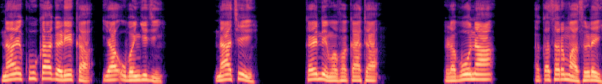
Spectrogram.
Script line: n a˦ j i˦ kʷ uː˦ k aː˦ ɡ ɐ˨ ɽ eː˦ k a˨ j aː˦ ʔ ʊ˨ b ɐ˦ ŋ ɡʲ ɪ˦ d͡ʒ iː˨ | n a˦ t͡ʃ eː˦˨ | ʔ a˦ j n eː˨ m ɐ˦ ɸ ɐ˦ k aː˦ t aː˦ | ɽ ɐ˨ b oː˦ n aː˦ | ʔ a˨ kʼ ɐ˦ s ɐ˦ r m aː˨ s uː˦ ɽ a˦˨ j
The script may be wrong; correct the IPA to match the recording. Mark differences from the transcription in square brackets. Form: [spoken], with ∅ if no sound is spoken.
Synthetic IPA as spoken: n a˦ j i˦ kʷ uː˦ k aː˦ ɡ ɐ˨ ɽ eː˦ k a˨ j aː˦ ʔ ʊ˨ b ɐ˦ ŋ ɡʲ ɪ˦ d͡ʒ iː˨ | n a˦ t͡ʃ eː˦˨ | [k] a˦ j n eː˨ m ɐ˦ ɸ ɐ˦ k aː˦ t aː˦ | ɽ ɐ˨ b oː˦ n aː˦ | ʔ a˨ kʼ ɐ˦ s ɐ˦ r m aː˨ s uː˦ ɽ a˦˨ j

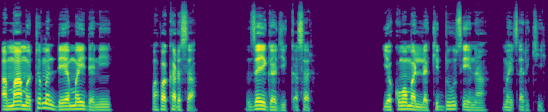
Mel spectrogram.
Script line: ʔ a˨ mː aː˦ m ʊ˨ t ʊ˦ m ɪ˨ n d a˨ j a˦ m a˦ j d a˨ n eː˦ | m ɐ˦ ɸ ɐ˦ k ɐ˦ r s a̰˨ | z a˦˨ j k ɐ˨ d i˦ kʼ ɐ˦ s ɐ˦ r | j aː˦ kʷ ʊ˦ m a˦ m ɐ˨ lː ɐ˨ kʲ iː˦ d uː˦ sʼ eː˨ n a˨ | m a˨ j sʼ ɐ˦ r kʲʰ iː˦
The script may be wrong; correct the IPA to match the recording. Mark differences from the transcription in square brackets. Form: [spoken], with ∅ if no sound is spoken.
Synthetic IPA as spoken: ʔ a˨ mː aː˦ m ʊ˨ t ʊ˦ m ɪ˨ n d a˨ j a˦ m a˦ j d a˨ n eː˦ | m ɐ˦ ɸ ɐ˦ k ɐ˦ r s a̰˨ | z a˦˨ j [ɡ] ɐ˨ [d͡ʒ] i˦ kʼ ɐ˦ s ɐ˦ r | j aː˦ kʷ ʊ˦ m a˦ m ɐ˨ lː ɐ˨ kʲ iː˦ d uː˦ sʼ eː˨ n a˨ | m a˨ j sʼ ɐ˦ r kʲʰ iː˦

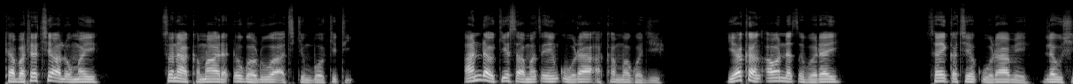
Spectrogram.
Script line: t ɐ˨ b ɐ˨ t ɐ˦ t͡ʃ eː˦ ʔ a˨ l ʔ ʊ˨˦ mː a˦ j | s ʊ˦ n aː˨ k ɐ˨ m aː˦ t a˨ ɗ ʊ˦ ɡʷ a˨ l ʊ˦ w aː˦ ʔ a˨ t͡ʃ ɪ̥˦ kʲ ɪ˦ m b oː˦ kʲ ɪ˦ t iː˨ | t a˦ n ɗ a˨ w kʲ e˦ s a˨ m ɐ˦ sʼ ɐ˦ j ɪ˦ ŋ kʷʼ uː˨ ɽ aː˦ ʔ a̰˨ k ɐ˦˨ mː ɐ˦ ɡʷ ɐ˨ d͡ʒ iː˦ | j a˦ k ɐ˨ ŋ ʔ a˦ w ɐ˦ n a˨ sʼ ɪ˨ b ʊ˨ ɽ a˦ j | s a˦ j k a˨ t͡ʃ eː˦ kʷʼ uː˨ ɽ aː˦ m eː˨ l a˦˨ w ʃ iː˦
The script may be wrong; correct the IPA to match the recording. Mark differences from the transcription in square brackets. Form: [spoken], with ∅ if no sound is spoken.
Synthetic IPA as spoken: t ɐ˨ b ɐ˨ t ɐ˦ t͡ʃ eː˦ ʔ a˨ l ʔ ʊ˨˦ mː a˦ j | s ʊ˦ n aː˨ k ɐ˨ m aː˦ [d] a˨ ɗ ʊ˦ ɡʷ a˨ [ɽ] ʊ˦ w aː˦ ʔ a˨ t͡ʃ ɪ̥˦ kʲ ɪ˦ m b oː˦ kʲ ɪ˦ t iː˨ | [ʔ] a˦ n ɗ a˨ w kʲ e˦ s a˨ m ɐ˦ sʼ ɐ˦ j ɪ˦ ŋ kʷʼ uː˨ ɽ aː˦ ʔ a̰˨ k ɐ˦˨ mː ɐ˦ ɡʷ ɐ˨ d͡ʒ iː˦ | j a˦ k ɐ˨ ŋ ʔ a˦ w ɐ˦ n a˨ sʼ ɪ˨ b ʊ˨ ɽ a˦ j | s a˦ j k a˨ t͡ʃ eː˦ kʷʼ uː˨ ɽ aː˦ m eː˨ l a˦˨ w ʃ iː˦

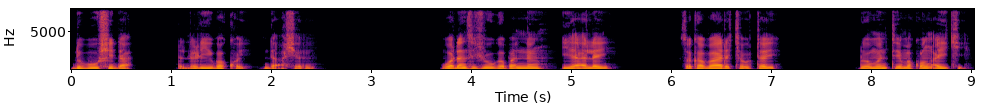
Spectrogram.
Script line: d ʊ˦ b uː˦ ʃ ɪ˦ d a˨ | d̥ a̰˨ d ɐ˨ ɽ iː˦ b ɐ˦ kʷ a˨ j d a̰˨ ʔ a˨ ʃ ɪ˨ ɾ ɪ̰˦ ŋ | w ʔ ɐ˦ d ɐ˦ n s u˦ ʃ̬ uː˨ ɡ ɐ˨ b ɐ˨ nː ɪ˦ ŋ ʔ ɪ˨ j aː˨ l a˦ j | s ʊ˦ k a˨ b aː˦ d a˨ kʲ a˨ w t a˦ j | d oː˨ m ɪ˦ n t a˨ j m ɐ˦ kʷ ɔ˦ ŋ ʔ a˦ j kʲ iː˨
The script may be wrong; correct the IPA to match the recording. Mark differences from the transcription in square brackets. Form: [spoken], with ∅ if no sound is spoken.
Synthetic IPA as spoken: d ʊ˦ b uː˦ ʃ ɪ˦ d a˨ | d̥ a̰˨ [ɗ] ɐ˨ ɽ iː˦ b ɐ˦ kʷ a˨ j d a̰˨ ʔ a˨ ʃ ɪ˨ ɾ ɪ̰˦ ŋ | w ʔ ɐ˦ [ɗ] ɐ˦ n s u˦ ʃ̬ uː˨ ɡ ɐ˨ b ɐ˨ nː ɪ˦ ŋ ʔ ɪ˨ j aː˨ l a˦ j | s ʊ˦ k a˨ b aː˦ d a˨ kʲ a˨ w t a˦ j | d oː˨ m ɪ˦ n t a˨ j m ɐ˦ kʷ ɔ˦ ŋ ʔ a˦ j kʲ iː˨

